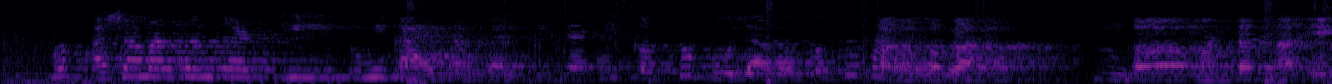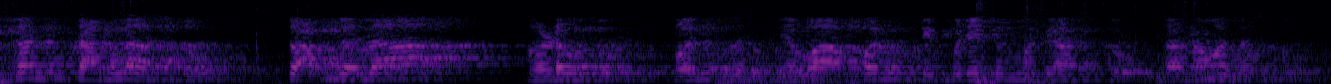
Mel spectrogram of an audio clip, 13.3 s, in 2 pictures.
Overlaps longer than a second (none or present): none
